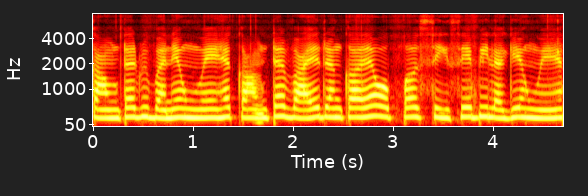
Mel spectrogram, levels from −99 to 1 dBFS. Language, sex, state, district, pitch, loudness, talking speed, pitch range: Hindi, female, Chhattisgarh, Sukma, 240 Hz, -13 LUFS, 215 wpm, 230-250 Hz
